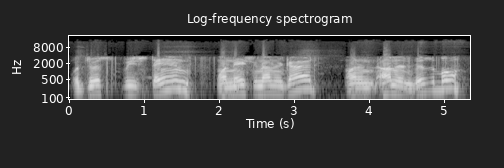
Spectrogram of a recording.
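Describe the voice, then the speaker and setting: A man's voice: on the high side, sing-song, measured pace. A man chatting casually in a rambling, muddled way, sounding like a phone caller on radio. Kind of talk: casual, unscripted chat. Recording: tinny phone-like band, faint noise.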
